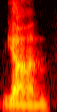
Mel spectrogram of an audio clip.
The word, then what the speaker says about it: Jan: the beginning and um it's the dutch pronunciation of john he's young and he um he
